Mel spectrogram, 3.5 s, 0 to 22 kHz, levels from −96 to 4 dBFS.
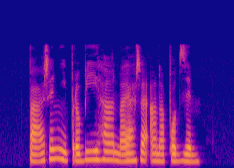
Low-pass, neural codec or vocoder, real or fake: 7.2 kHz; none; real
